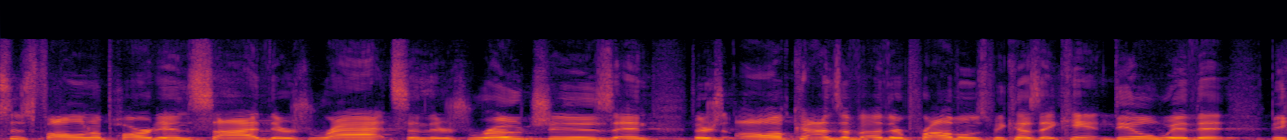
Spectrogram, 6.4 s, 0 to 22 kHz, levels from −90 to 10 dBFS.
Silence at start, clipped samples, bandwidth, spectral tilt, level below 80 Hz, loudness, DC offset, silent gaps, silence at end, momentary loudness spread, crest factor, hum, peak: 0 s; under 0.1%; 16 kHz; -3.5 dB/octave; -70 dBFS; -24 LUFS; under 0.1%; none; 0 s; 4 LU; 16 dB; none; -8 dBFS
